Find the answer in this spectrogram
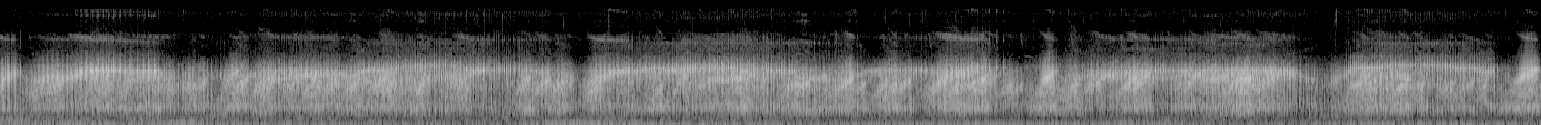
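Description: Pool frogs give loud, rattling croaks in long, continuous bursts, broken by brief pauses.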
